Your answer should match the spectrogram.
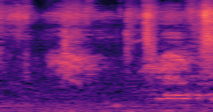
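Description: Two harsh bird calls, the first about half a second in and the second about a second and a half in.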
